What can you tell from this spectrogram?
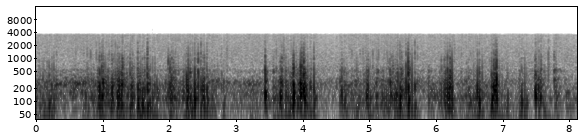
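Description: Mountain bike rattling and knocking over a rough trail, heard through a handlebar-mounted camera: a constant rumble broken by irregular thuds and clatters as the bike jolts over bumps.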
